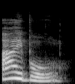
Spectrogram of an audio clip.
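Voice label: "eyeball", English, British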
